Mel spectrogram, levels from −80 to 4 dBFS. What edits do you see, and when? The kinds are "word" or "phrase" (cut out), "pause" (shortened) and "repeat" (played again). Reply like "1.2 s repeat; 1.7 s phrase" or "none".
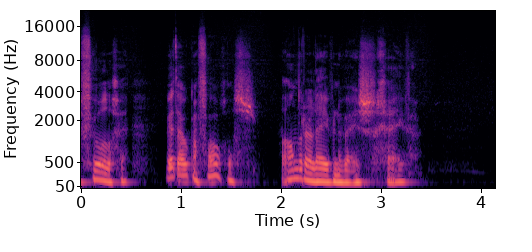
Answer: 2.0 s word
